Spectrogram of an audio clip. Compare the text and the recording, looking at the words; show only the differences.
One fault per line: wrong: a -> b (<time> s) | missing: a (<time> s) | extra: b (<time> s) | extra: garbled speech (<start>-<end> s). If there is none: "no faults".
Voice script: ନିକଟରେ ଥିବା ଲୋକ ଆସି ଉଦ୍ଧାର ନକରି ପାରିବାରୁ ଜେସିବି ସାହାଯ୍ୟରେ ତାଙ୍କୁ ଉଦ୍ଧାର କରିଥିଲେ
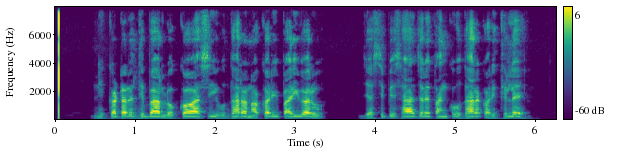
no faults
